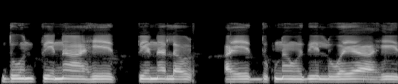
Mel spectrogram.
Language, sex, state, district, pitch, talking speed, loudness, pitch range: Marathi, male, Maharashtra, Dhule, 125 Hz, 120 wpm, -16 LUFS, 125-130 Hz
